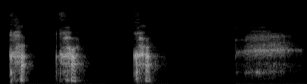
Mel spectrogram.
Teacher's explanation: The sound comes from the base of the tongue in the mouth, in the back of the mouth, and it's kind of a contraction. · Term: sound K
